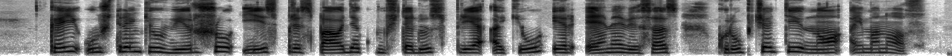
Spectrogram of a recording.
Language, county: Lithuanian, Utena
